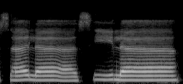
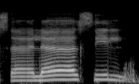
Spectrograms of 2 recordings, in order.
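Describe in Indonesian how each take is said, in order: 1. Kata ini berakhir pada vokal yang ditahan dua ketukan. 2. Kata ini berakhir mendadak pada l terakhir. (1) "dijadikan dia dua harakat" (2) "Dia kata sukun pada lam... Dia berhenti macam tu je"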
